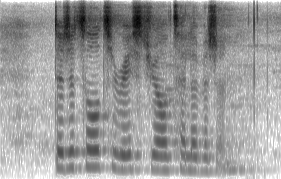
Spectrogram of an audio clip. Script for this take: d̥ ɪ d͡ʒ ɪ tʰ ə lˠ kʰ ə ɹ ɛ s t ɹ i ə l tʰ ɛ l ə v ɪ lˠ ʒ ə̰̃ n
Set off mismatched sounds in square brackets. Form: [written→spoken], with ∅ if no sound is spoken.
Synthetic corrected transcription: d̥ ɪ d͡ʒ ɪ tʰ ə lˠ [kʰ→tʰ] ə ɹ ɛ s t ɹ i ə l tʰ ɛ l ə v ɪ [lˠ→∅] ʒ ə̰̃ n

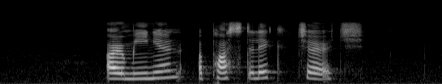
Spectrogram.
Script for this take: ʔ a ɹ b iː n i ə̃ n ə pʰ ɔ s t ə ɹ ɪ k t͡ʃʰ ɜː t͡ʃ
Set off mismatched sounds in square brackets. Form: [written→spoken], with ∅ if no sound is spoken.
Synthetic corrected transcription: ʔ a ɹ [b→m] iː n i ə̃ n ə pʰ ɔ s t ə [ɹ→l] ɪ k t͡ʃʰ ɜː t͡ʃ

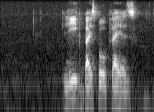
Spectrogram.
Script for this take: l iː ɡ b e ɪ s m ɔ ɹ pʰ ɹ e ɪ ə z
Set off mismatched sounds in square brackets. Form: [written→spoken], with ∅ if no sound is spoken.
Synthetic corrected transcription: l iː ɡ b e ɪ s [m→b] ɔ [ɹ→l] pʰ [ɹ→l] e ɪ ə z

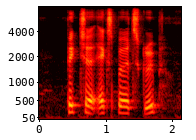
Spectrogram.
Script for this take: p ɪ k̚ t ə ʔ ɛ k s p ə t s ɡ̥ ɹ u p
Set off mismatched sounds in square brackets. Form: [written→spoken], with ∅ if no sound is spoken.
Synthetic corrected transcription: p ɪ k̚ [t→t͡ʃ] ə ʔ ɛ k s p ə t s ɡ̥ ɹ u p

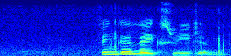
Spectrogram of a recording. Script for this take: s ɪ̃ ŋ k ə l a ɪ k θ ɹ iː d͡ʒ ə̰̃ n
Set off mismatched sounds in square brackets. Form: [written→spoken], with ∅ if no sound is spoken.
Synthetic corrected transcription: [s→f] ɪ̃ ŋ [k→ɡ] ə l [a→e] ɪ k [θ→s] ɹ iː d͡ʒ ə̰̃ n

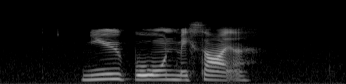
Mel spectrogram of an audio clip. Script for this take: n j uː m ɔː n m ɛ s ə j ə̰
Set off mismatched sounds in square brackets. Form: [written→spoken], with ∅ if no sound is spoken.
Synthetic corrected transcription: n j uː [m→b] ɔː n m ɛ s [ə→a] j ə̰

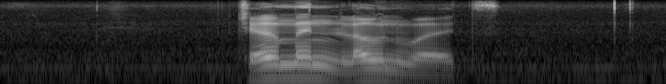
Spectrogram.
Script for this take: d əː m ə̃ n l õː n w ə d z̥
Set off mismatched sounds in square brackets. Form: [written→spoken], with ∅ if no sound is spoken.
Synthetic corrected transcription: [d→d͡ʒ] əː m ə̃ n l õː n w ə d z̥

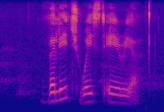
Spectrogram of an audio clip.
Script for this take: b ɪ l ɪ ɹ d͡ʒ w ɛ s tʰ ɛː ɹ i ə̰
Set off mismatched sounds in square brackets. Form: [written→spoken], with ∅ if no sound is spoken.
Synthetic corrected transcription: [b→v] ɪ l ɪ [ɹ→∅] d͡ʒ w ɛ s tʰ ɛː ɹ i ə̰

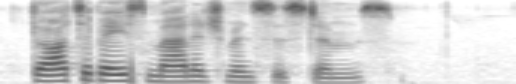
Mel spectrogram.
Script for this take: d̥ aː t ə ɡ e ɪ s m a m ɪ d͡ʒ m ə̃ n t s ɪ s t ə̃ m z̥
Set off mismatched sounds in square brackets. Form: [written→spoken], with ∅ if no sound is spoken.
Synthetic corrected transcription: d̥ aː t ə [ɡ→b] e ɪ s m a [m→n] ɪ d͡ʒ m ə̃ n t s ɪ s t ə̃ m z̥

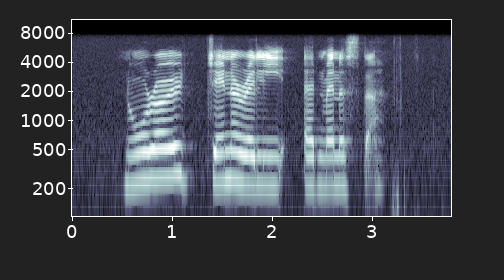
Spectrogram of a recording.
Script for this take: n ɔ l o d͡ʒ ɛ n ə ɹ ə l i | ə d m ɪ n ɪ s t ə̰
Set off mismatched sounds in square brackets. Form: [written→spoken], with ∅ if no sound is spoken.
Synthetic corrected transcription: n ɔ [l→ɹ] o d͡ʒ ɛ n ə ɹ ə l i | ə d m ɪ n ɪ s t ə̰

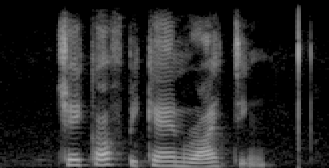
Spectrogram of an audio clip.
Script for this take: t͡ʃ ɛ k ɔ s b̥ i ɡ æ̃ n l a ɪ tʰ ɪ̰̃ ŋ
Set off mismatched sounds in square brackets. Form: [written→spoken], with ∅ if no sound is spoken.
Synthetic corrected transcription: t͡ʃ ɛ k ɔ [s→f] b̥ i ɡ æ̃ n [l→ɹ] a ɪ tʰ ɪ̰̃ ŋ

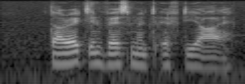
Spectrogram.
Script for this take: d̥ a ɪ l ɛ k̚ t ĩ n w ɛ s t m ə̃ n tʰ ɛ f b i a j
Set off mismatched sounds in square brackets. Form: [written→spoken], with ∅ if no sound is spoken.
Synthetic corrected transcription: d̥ a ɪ [l→ɹ] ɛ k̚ t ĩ n [w→v] ɛ s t m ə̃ n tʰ ɛ f [b→d] i a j

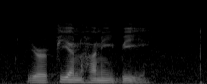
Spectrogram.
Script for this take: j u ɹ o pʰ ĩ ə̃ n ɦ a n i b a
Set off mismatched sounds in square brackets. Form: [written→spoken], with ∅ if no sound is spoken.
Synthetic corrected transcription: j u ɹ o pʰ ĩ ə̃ n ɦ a n i b [a→i]

